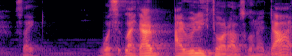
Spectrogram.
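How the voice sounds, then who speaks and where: Fairly low-pitched male speech, with music playing in the background. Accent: New York. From Brooklyn, New York. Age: 30s. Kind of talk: interview answer. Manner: conversational, personal storytelling.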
